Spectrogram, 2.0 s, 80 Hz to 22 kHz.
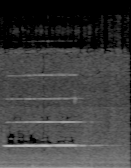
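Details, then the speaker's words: BMW M235i braking in stop-and-go traffic with a steady high-pitched squeal over road rumble, still squealing after caliper/brake grease on front brake metal contact points; rotor cleaning with brake cleaner planned next. "gonna try to grease him again but as of now I'm still driving a squeaky as BMW"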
